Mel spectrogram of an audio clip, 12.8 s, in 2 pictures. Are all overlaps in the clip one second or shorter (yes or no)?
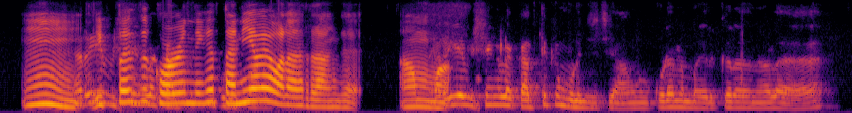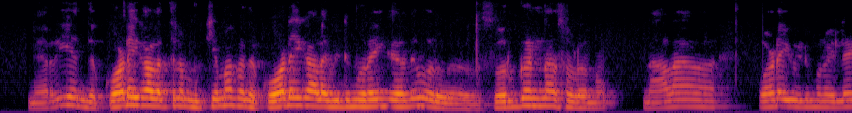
no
